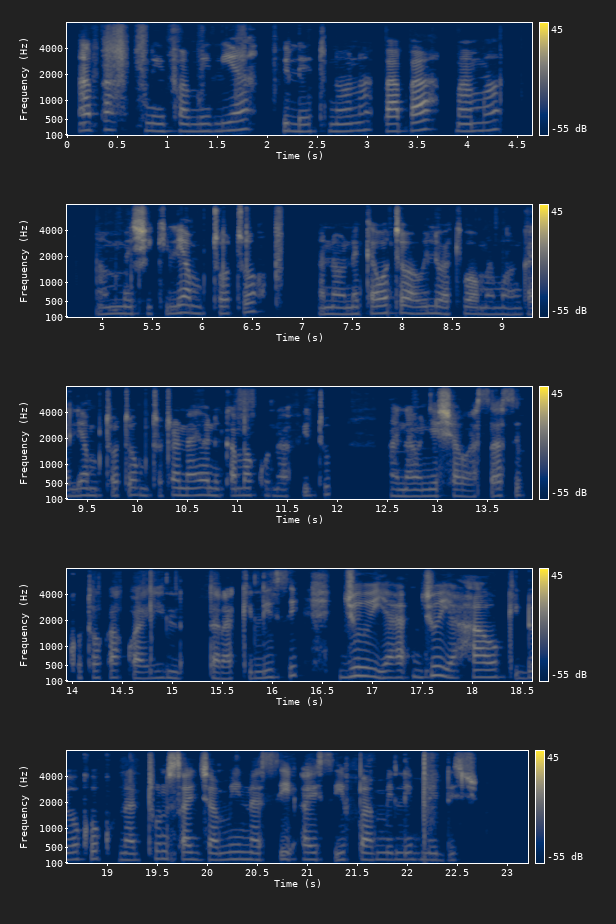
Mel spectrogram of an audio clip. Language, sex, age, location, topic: Swahili, female, 18-24, Nakuru, finance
